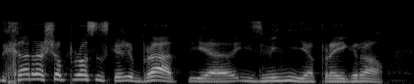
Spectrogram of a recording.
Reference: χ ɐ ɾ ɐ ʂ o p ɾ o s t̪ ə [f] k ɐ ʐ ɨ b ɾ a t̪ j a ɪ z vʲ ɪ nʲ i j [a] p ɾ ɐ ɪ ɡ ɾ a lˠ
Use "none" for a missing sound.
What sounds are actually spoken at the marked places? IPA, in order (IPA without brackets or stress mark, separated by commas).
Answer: s, a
